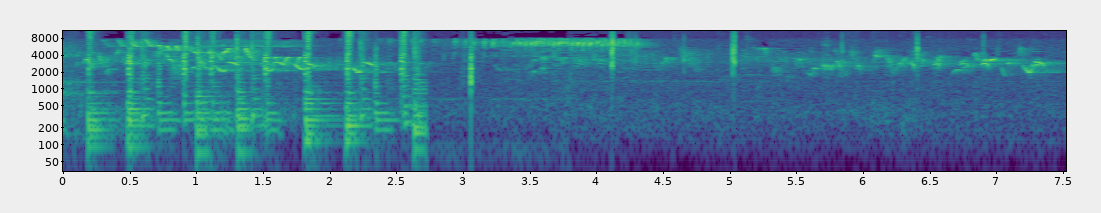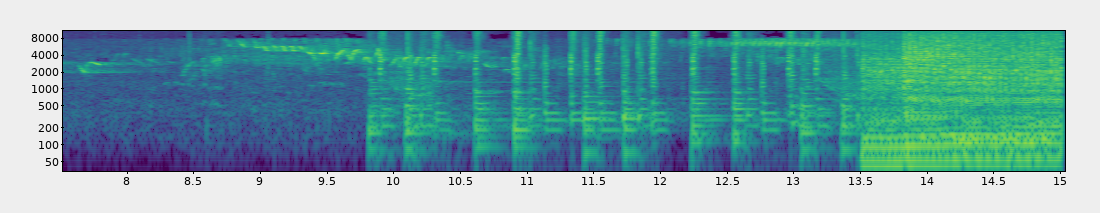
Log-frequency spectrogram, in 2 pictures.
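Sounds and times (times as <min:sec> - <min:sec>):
music with a beat: 0:00.0 - 0:02.8, 0:09.9 - 0:13.6
birds chirping: 0:00.0 - 0:13.3.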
